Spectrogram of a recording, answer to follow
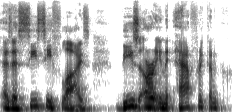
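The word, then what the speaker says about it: tsetse: cc fly the spelling is t-s-e-t-s-e but it's pronounced as a cc flies these are in african continent and these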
